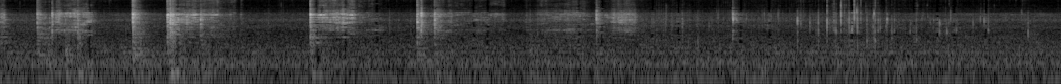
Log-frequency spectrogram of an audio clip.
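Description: Wire spider skimmer clinking and scraping against the side of a stainless steel pot as boiled taralli are scooped out of the water. Several sharp clinks come in the first three seconds, then softer, scattered ones.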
